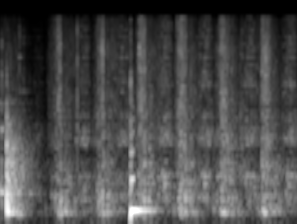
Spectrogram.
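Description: Chef's knife chopping a rolled bundle of curly kale on a wooden cutting board: a quick, even run of strokes, with one louder knock on the board about halfway through.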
